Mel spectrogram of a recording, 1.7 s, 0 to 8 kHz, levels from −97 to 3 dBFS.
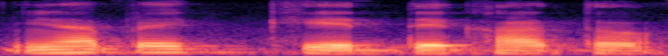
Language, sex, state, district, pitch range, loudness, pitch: Bhojpuri, male, Uttar Pradesh, Gorakhpur, 110-135 Hz, -16 LUFS, 115 Hz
